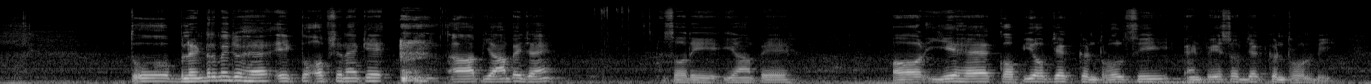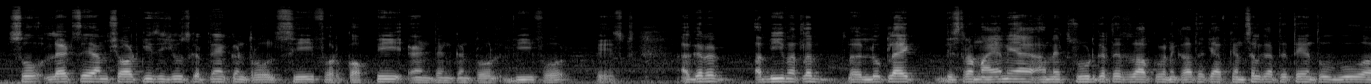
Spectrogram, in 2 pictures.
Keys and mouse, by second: 5.1-8.1 drag, 14.9 click, 15.7 click, 17.2 ctrl+c, 19.3 ctrl+v, 22.2 click.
